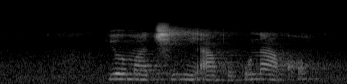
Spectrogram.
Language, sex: Xhosa, female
